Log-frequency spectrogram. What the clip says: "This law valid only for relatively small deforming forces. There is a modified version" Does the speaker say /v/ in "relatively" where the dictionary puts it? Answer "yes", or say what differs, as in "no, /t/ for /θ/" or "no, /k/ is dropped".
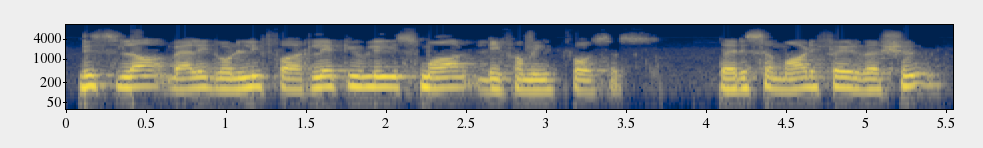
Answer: yes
